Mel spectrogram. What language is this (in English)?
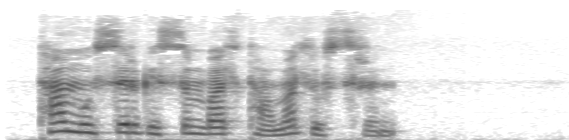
Mongolian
